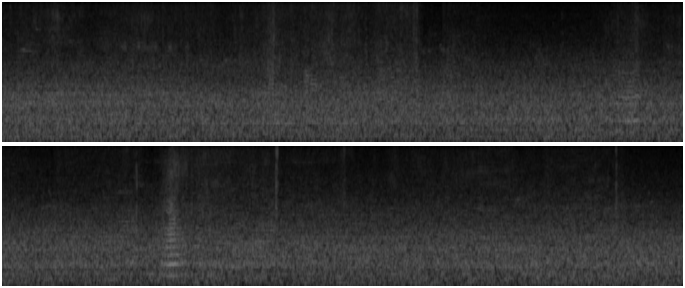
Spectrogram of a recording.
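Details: Honey bees buzzing in a top-bar hive: a thick continuous hum, with one brief louder buzz as a single bee passes close near the middle.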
